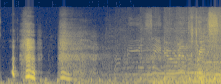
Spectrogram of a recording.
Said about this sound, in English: Heavy breathing.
